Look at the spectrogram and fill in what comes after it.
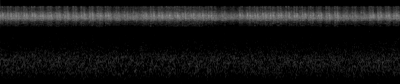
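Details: Stridulating male crickets produce a relentless high-pitched ringing trill, slightly pulsing in loudness, made by rubbing a wing edge across the comb-like teeth of the other wing. Nothing else is heard.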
